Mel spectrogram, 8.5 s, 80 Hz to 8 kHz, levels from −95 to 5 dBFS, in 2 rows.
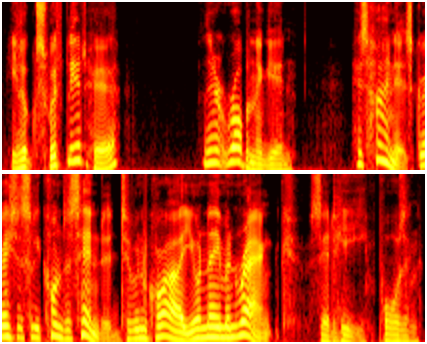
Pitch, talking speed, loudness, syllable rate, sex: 145 Hz, 155 wpm, -19 LUFS, 5.1 syllables/s, male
